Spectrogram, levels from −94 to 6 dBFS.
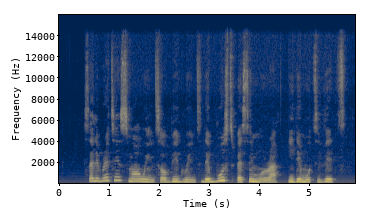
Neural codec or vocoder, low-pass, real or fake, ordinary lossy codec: none; 14.4 kHz; real; none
